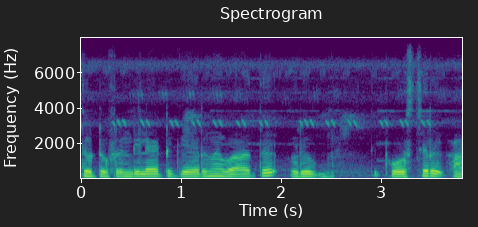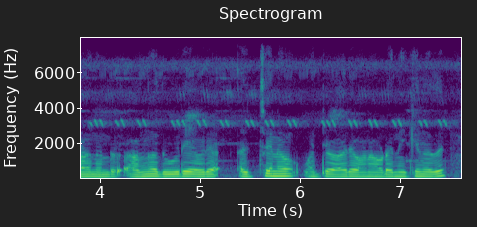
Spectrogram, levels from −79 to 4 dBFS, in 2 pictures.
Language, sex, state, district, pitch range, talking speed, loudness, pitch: Malayalam, male, Kerala, Kollam, 120-130 Hz, 125 wpm, -16 LUFS, 125 Hz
